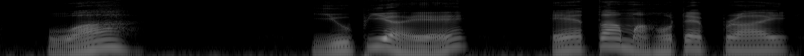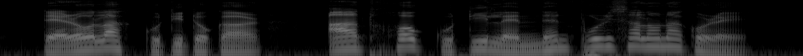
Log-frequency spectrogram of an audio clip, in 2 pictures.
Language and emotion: Assamese, surprised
